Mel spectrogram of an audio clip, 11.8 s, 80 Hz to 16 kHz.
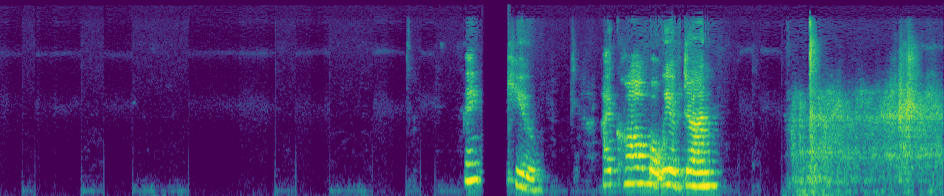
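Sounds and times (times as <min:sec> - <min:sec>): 
speech: 0:06.4 - 0:06.9, 0:07.6 - 0:09.1
heavy chair dragged across a hard floor: 0:09.8 - 0:11.7.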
